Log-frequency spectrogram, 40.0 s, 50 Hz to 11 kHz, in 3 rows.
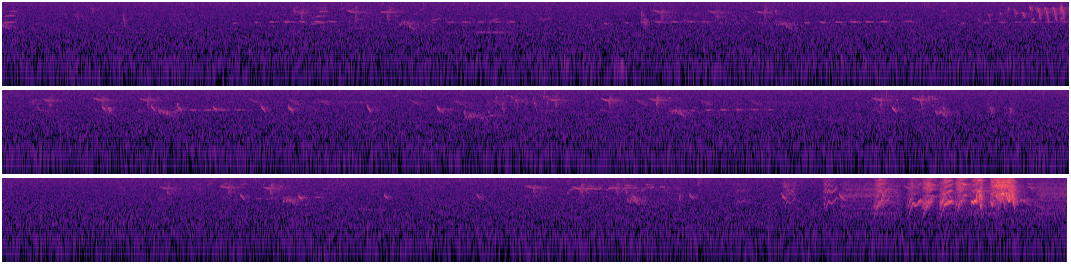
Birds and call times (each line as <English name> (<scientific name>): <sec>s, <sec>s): Sulphur-breasted Bushshrike (Telophorus sulfureopectus): 10.5s, 22.2s
Scarlet-chested Sunbird (Chalcomitra senegalensis): 16.5s, 31.5s
White-browed Sparrow-Weaver (Plocepasser mahali): 38.6s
